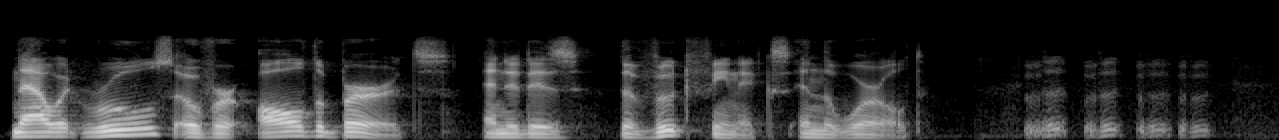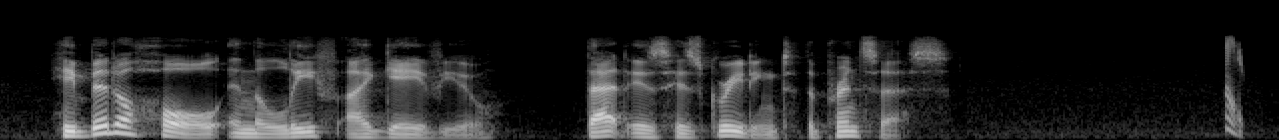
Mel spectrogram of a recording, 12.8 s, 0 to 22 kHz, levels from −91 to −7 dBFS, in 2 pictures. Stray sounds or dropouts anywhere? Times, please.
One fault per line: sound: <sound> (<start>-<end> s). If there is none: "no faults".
sound: laugh (5.1-6.1 s)
sound: chirp (12.5-12.6 s)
